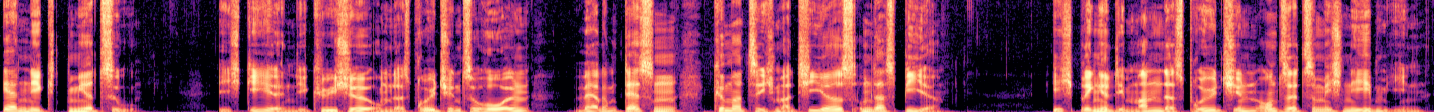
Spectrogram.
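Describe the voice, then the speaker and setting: A man narrates simple stories for language learners in a very deep voice. He reads slowly and carefully, with expressive rises and falls in his intonation. Each short sentence is delivered deliberately as scripted narration. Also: clean tone, no room sound, clean studio sound.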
